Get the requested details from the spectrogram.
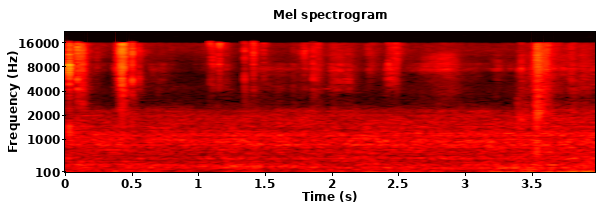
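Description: Paper tape crinkles as it is wrapped around a stem.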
